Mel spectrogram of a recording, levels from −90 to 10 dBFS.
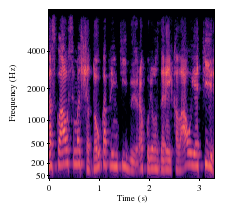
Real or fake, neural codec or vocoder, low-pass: fake; codec, 16 kHz, 16 kbps, FreqCodec, larger model; 7.2 kHz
